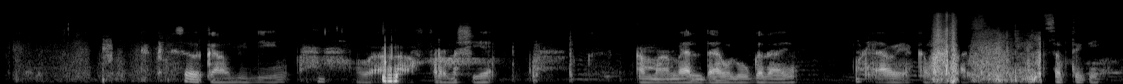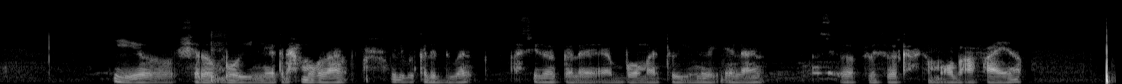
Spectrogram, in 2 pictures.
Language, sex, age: Somali, male, 25-35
